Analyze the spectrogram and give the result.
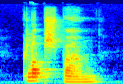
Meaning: snitch, telltale
- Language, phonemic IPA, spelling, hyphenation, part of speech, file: Dutch, /ˈklɑp.spaːn/, klapspaan, klap‧spaan, noun, Nl-klapspaan.ogg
